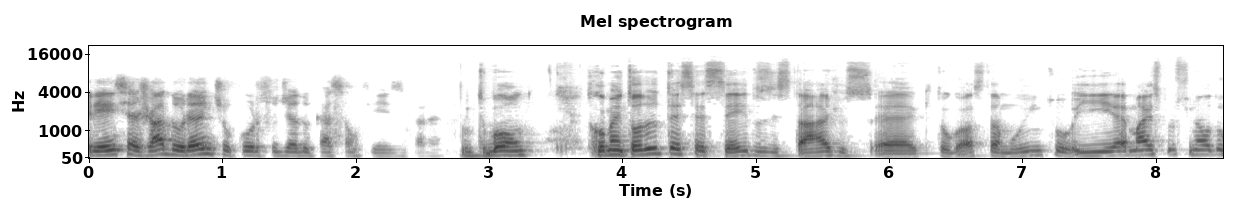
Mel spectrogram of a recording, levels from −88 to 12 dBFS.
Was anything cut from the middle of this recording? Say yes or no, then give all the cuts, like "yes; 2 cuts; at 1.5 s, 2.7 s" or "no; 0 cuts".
yes; 1 cut; at 2.7 s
